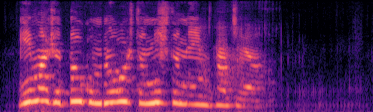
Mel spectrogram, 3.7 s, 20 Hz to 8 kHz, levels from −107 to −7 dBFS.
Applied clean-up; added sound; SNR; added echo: neural separator model SepFormer DNS4.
